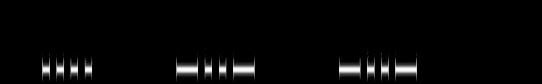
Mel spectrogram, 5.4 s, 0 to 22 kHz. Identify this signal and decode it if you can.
Morse code, heard as a keyed tone, about 17 wpm, spaced as for 8 wpm, 700 Hz. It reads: HXX
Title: USA Call Signs - 6 Characters - 4x Character Spacing - 17wpm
